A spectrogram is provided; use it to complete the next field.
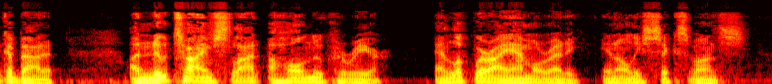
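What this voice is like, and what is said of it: Deep East Coast accent. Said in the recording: “the sound of your voice ... It's the deep accent. First, it's that fun, deep accent ... that East Coast accent”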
